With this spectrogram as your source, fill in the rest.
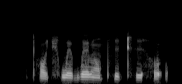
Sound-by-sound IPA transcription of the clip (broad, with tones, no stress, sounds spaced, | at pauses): t̪ʰ ɔ˨˩ t͡ɕʰ w e˧ b w e˦ l ɔ̃˧ pʰ i˥˧ kʰ i˧ h o˨ ʔ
